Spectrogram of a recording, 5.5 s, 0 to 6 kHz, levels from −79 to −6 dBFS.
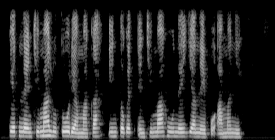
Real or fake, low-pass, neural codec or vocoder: real; 5.4 kHz; none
